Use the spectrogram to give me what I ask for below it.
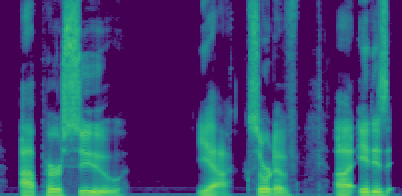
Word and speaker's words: aperçu: Next we have a French word that I'm sure I will butcher, but it is something like aperçu. Yeah, sort of. It is spelled A-P-E-R-C-U, and the C has that accent underneath the letter.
